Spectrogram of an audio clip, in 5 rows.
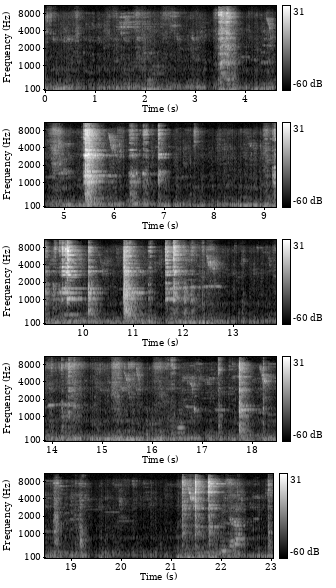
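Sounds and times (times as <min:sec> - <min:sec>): metal parts clinking: 0:09.0 - 0:12.7.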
